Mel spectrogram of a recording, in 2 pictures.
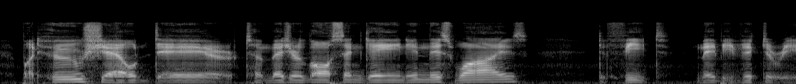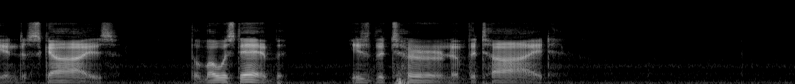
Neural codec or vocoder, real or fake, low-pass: vocoder, 22.05 kHz, 80 mel bands, Vocos; fake; 7.2 kHz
